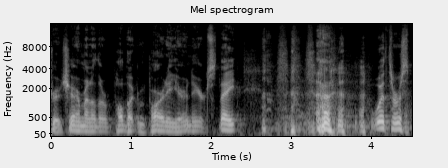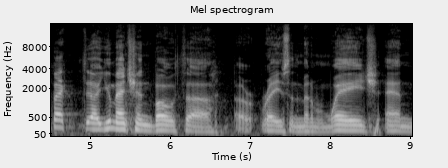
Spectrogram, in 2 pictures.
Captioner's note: laughter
